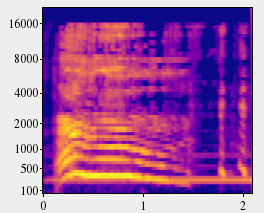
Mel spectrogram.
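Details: Alaskan Malamute howling together with a baby who is mimicking him; one smooth howl that rises quickly, holds steady, then slides slowly downward over about one and a half seconds above a constant background hum, followed by two brief vocal bursts.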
